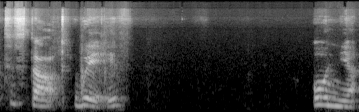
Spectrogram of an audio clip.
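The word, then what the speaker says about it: Áine: like to start with anya onya thank you that's i i knew it wasn't pronounced as it's spelt a-i-n-e or fantastic um so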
